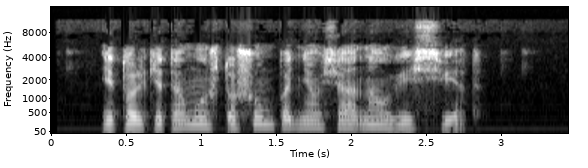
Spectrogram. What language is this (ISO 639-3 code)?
bel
